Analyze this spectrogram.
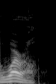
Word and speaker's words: Wirral: The Wirral.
